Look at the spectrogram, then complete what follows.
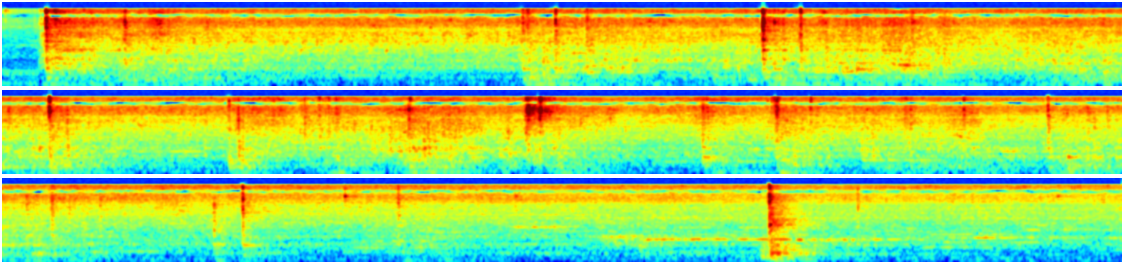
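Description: Murukulu deep-frying in hot oil, sizzling steadily, with scattered light clicks of a wire-mesh skimmer working in the pan. One louder knock comes about ten seconds in.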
